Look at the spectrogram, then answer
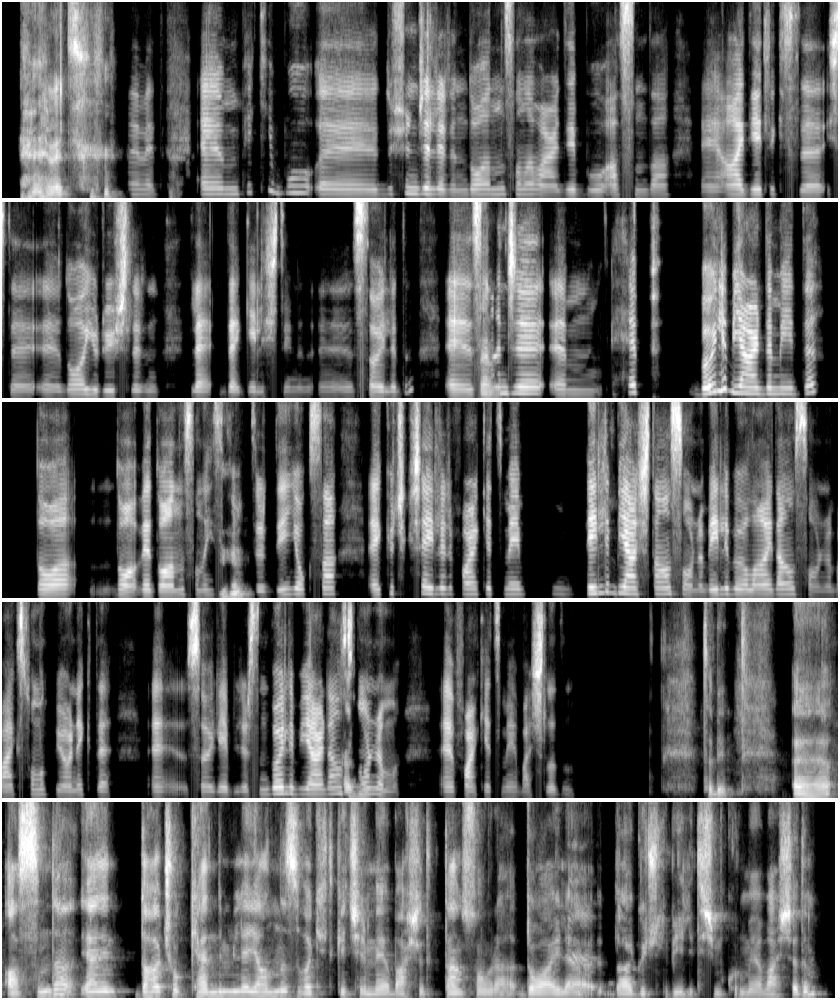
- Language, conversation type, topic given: Turkish, podcast, Doğada küçük şeyleri fark etmek sana nasıl bir bakış kazandırır?
- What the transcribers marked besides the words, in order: chuckle; other background noise; other noise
